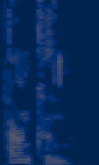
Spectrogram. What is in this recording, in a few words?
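"Perrancoombe", English; place-names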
